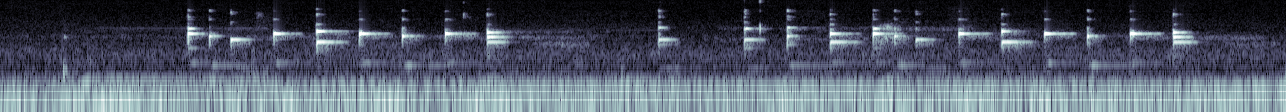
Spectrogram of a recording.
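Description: A phone ringing on an outgoing call to an external number through a VoIP system, two bursts of rapid trilling electronic ring tones separated by a short pause, moderately quiet over a low background hum.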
